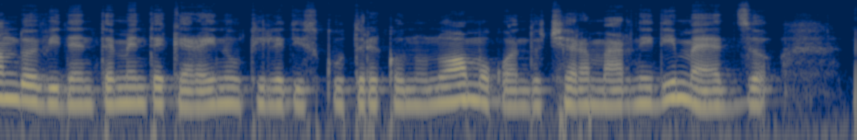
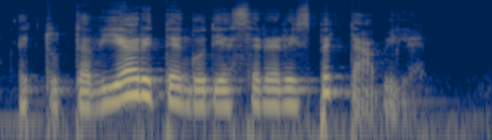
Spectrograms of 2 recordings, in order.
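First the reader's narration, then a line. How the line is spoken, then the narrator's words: Curt retort. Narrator (Italian): ribatté seccamente Kendra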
